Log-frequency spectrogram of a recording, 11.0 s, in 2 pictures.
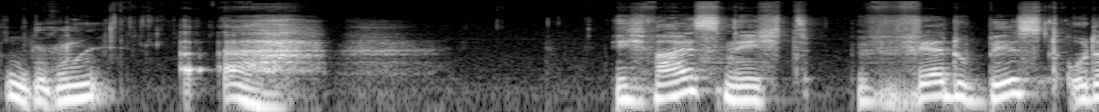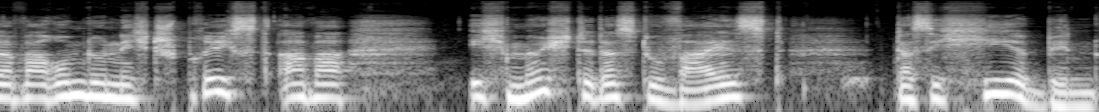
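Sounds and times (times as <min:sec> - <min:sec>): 
speech: 0:00.0 - 0:01.6, 0:03.1 - 0:10.9
nervous gulp voiced in the throat: 0:00.0 - 0:01.8
breathy exhale: 0:01.2 - 0:02.2, 0:07.2 - 0:07.8, 0:09.4 - 0:09.9.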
